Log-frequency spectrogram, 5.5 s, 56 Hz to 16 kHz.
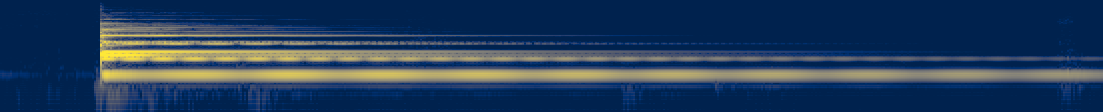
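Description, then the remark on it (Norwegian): A single hand-struck medieval church bell, whose strike tone and shape may date it to the 12th century, rings out with a sharp attack, then a long, rich hum of layered overtones that slowly decays and shimmers, with no talking. “Så rent isolert, hvis vi ser på eh, slagringen på den klokka her og formen, så er det ikke noe i veien for at den kan være fra 1100-tallet.”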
